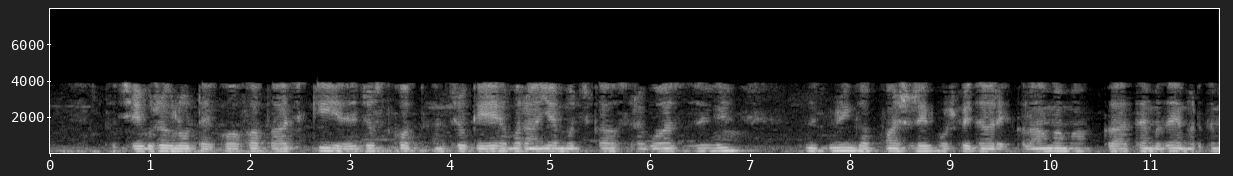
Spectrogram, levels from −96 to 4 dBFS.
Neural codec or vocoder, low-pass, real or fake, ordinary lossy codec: none; 7.2 kHz; real; AAC, 16 kbps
